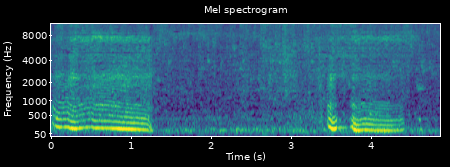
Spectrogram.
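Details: Asleep indoors, Baby, a female Manx cat of more than 20 pounds, gives a long, deep, buzzing snore, then after a quiet gap a short snort and another low, rasping snore.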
